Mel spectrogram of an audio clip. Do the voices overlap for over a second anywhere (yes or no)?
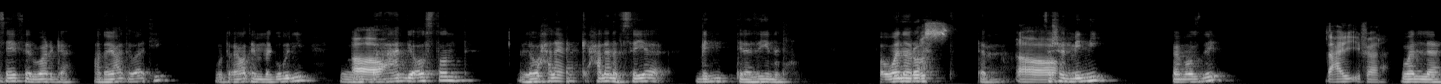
no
